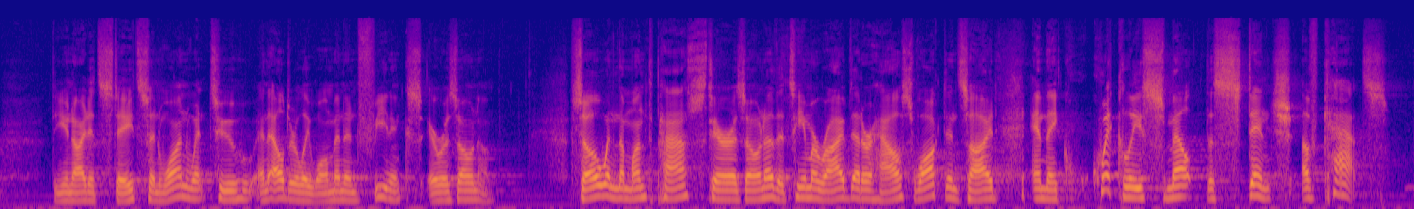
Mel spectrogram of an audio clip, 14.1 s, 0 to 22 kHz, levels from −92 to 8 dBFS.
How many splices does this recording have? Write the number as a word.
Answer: one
